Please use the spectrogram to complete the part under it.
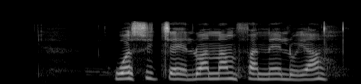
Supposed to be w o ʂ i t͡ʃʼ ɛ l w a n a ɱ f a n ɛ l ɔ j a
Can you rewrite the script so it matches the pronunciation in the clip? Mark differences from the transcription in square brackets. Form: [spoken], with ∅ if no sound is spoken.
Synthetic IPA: w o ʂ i t͡ʃʼ ɛ l w a n a ɱ f a n ɛ l ɔ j a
